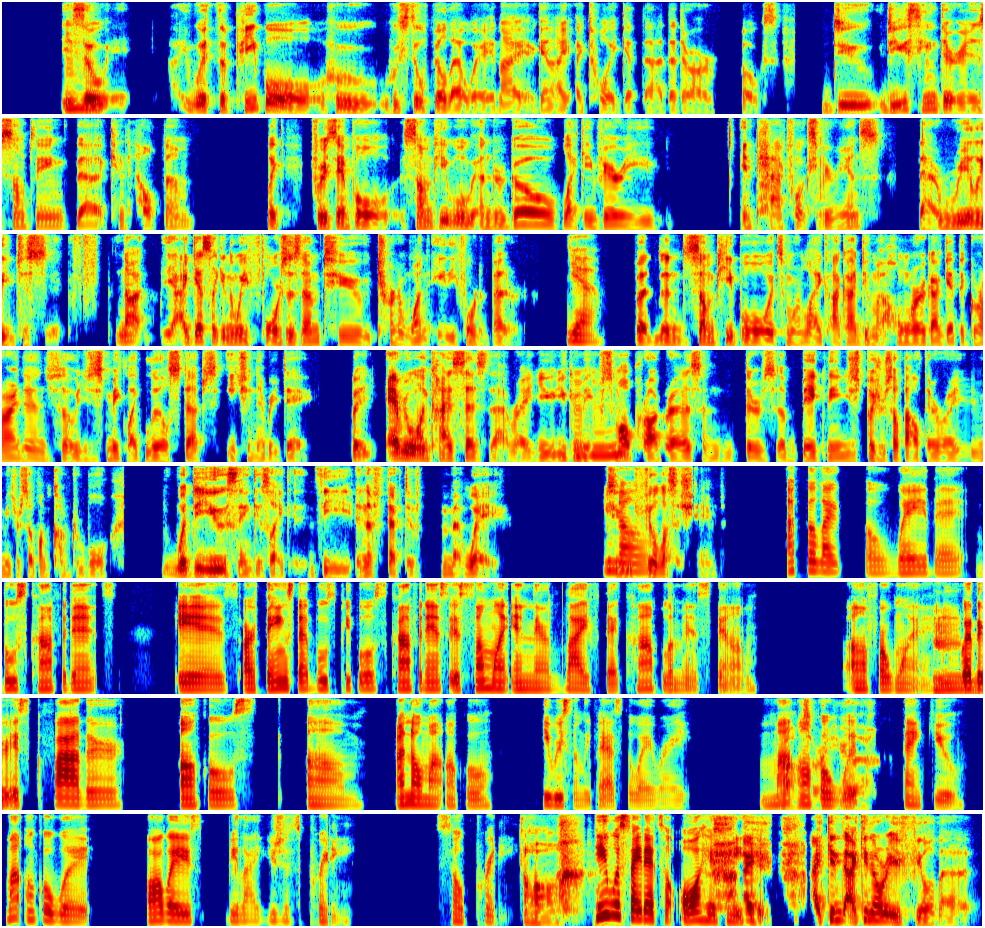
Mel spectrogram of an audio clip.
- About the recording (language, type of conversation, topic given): English, unstructured, Why do I feel ashamed of my identity and what helps?
- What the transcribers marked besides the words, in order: other background noise; tapping; chuckle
